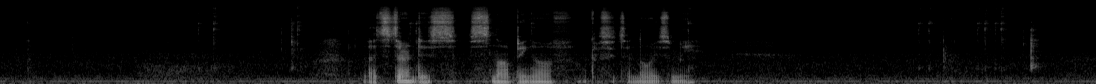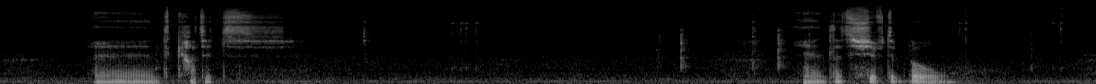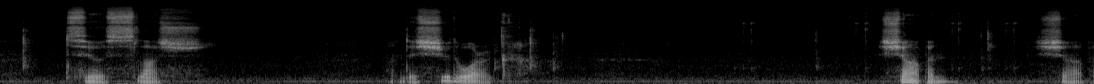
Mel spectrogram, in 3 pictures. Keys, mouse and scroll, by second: 4.1-5.1 drag, 5.3-6.9 ctrl+drag, 11.5-17.1 drag, 17.8-18.5 drag, 18.7-19.0 shift+drag, 19.5 q, 22.1-22.5 drag, 22.5-26.9 middle drag, 27.2 shift+middle click, 30.0 q, 31.4 click, 31.6 q.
